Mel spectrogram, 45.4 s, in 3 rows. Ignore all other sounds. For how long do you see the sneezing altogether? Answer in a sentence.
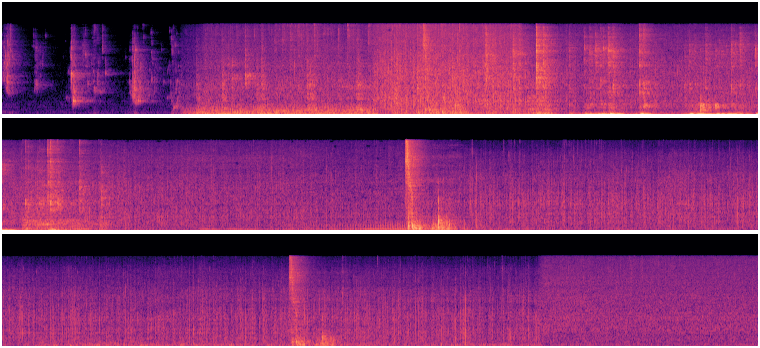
You can hear the sneezing for 4 seconds altogether.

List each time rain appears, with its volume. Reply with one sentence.
The rain can be heard from 0.0 to 45.3 s, getting quieter.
